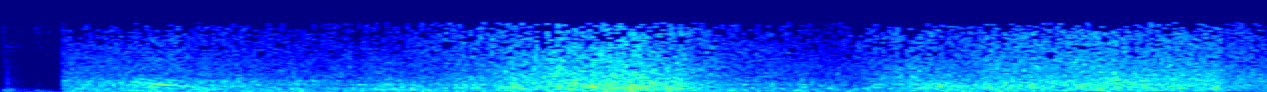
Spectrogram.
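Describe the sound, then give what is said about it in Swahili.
Gentle Indian Ocean waves lap the shore beside Fort Jesus in Mombasa, a continuous washing surf with soft swells that rise and fall, building around the middle and again near the end. “Nimesimama kando kando ya bahari Hindi, mawimbi mepesi yakipiga hadi ufoni.”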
